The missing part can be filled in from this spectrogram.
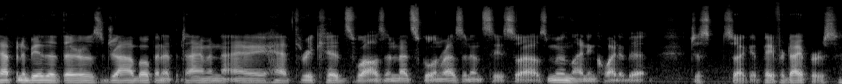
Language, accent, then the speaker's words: English; Saint Louis area, Illinois side, United States; moved away as an adult; also born or lived in North Liberty, Iowa; now in Iowa, United States; from the Saint Louis area on the Illinois side originally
